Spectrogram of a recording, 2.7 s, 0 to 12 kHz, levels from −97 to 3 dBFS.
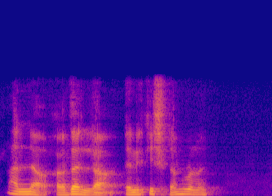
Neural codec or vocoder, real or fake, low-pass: codec, 16 kHz, 0.8 kbps, ZipCodec; fake; 7.2 kHz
